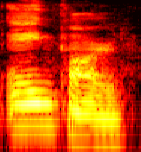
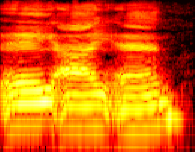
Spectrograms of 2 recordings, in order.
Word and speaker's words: Aincrad: Yeah, it's called Project Ain Card. Project, and it's spelled AINCRAD.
